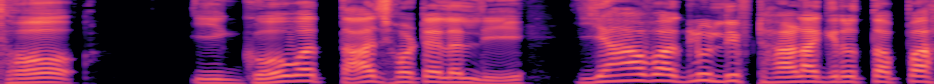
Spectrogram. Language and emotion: Kannada, disgusted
